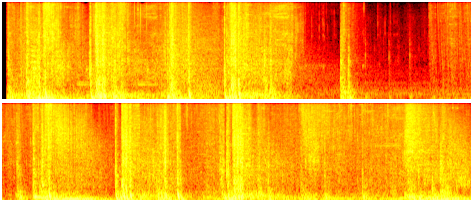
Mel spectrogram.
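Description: Gunshots fire in rapid bursts with heavy booms.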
